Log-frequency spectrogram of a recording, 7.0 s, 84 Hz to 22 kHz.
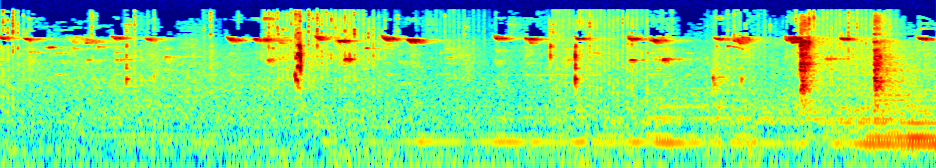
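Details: Male Timor zebra finch singing with females calling, 4 January 2020: rows of faint high piping notes, a few sharp clicks and chirps, and a rising low hum toward the end.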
